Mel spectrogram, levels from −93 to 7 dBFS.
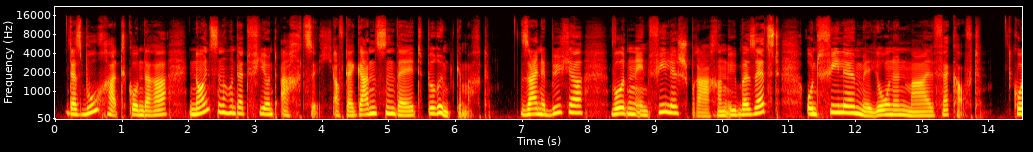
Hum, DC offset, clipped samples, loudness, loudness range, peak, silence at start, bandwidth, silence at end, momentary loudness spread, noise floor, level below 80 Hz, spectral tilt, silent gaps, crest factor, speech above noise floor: none; under 0.1%; under 0.1%; -21 LUFS; 2 LU; -4 dBFS; 0.15 s; 16 kHz; 0 s; 11 LU; -40 dBFS; -58 dBFS; -5 dB/octave; none; 18 dB; 19 dB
